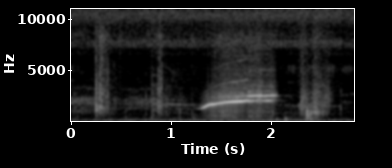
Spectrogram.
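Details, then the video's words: Single long Philippine eagle whistle at dawn, as the bird waits for breakfast: a clear note climbing steadily upward for almost a second, framed by faint rustles and footsteps. "BAGWIS, mag aalmusal na ginising ako ng maaga ll Philippine Eagle"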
